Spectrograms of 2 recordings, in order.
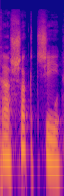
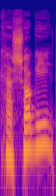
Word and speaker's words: Khashoggi: Das ist Ihnen sehr wichtig, Khashoggi. Wir sagen hier oft Khashoggi, das ist aber nicht richtig.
